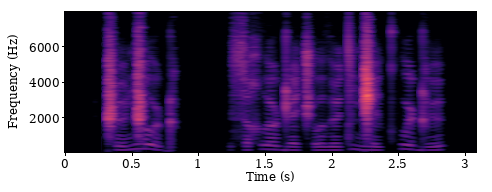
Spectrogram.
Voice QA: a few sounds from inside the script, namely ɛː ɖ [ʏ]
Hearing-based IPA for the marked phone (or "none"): ʏ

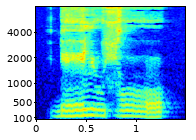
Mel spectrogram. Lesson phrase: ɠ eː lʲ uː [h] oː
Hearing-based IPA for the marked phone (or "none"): ç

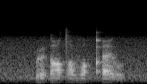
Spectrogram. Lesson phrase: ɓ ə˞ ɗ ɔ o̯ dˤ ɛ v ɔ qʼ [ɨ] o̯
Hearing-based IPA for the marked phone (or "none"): e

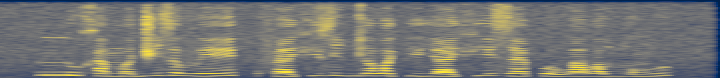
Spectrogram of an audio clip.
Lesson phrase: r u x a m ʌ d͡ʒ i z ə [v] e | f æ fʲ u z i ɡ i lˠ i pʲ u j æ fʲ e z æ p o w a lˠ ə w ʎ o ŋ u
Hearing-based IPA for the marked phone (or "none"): v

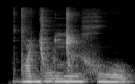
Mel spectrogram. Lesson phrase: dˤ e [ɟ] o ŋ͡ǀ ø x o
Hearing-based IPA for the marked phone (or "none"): ɟ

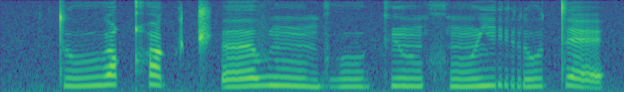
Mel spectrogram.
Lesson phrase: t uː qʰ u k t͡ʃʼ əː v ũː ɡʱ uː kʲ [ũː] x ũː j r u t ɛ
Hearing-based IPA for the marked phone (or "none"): ũː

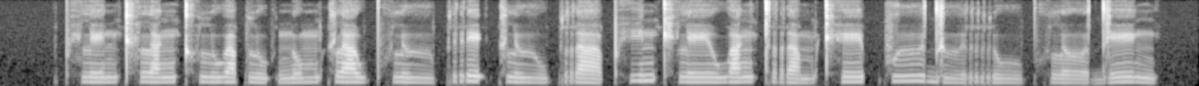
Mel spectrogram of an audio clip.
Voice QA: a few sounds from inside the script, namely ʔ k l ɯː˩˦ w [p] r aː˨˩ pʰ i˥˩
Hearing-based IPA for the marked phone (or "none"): p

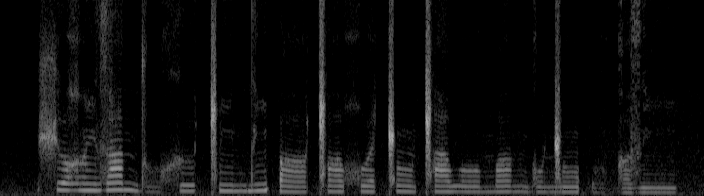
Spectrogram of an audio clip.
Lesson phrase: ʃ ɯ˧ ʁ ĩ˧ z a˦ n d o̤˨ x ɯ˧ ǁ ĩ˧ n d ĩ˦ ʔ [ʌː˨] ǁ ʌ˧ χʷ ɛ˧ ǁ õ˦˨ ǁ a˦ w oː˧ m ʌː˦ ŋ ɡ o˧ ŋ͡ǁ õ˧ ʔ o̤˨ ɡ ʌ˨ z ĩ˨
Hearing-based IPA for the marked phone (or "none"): ʌː˨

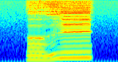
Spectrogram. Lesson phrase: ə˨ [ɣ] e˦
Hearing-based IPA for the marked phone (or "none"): ɣ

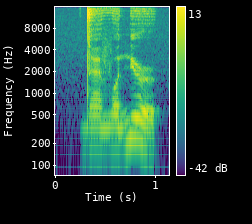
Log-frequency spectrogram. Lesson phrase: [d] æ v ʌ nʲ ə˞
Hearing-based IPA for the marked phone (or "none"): d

